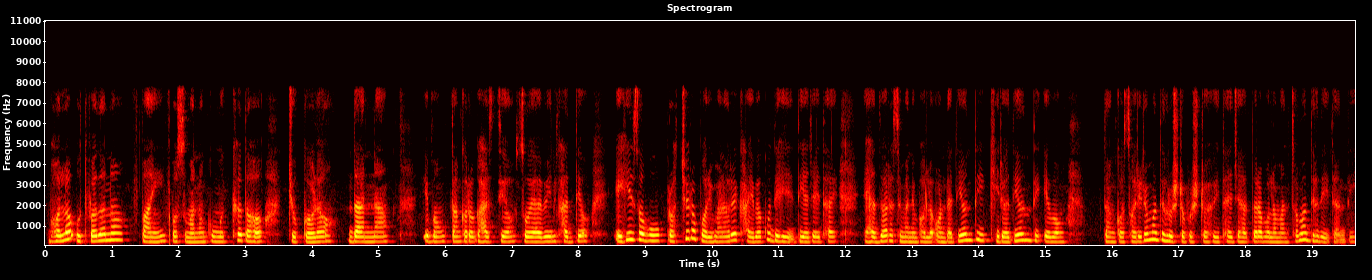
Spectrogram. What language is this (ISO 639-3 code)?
ori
